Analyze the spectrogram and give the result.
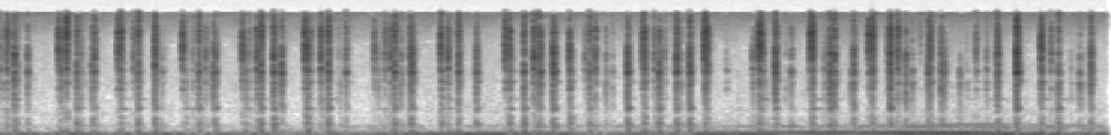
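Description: Long acrylic nails tap and scratch quickly across a round embossed metal lid studded with small metal beads on a full candle jar. Dense, irregular bright clicks and ticks sound over a steady low hum that swells slightly in the second half.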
